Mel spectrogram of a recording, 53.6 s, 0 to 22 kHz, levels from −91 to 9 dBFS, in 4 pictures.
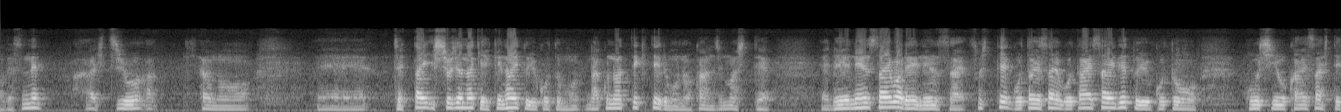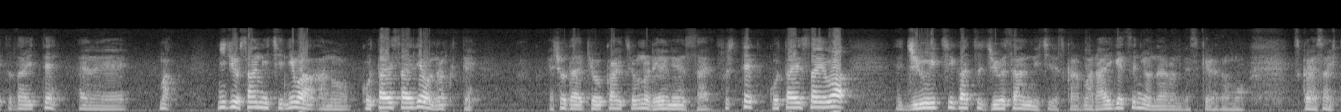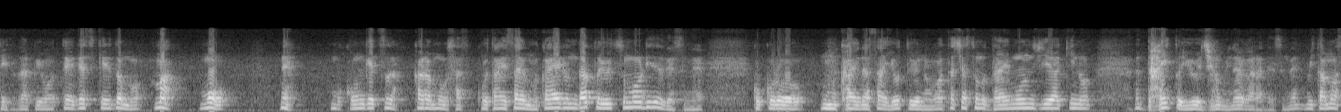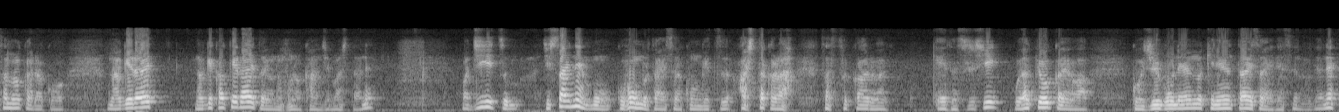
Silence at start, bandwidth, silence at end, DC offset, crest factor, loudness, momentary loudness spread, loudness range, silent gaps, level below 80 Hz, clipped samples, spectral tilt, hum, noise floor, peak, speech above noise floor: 0 s; 8 kHz; 0 s; under 0.1%; 14 dB; -13 LUFS; 16 LU; 6 LU; none; -46 dBFS; 0.3%; -8 dB/octave; none; -40 dBFS; 0 dBFS; 27 dB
